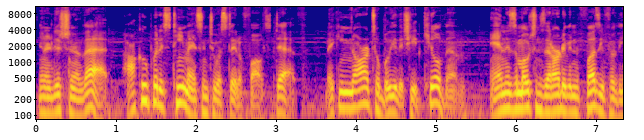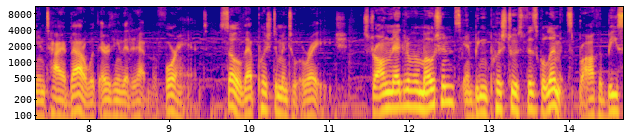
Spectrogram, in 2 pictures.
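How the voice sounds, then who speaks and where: Lively, quick-paced man narrating a story. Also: on the low side, soft background music. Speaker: fan fiction reader. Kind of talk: animated narrated story reading.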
